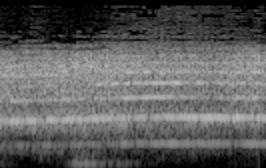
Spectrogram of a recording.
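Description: CNC metal spinning machine's forming roller pressing against a spinning metal workpiece, giving a steady high-pitched squeal of several held tones over a hiss. A low hum swells and fades about every second and a half.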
